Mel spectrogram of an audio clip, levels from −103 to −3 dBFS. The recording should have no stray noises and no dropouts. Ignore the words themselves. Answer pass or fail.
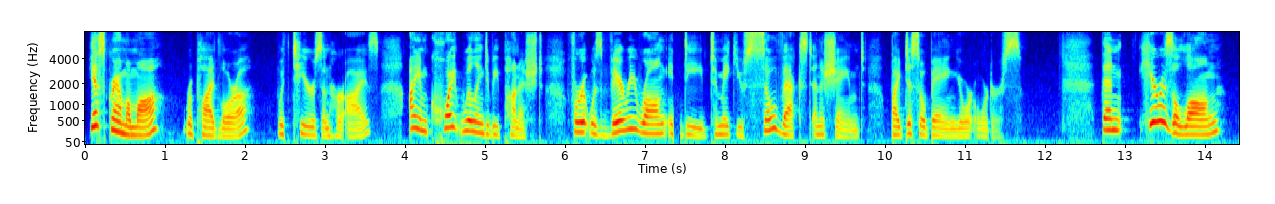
fail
